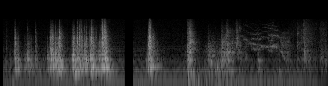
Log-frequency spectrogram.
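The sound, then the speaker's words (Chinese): A house door being opened for a visitor: a quick series of clattering knocks and latch rattles, a brief pause, then more thuds and a thin, wavering creak as it swings. No one speaks. “是的，在家。我来开门。”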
